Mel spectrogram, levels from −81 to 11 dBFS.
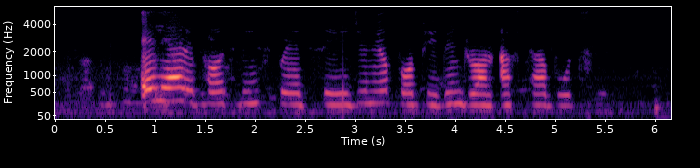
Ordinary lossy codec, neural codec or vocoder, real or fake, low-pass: Opus, 24 kbps; none; real; 5.4 kHz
